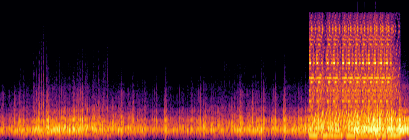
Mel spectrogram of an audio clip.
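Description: A ball rolls with a low rumble along a track.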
